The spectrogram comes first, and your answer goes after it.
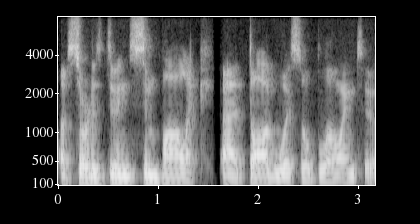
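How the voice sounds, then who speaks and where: A man with a medium-pitched voice speaks with an American accent. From United States. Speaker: journalism professor. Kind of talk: interview.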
